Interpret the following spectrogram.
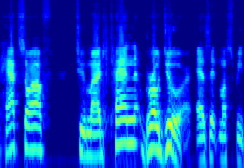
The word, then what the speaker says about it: Brodeur: number one and hats off to mod 10 brodur as it must be pronounced 691 wins 691 for a goalie all-time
